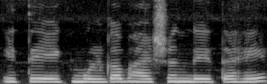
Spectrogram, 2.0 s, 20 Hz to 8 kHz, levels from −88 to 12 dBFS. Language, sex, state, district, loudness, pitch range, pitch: Marathi, female, Maharashtra, Chandrapur, -19 LUFS, 275-290 Hz, 280 Hz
